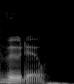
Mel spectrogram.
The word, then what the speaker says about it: Vodou: How they spell it, or how it was spelled here, is VODOU. That's where I got the U from. But I believe it's still pronounced voodoo.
